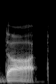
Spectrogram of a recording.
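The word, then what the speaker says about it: Daath: it's the invisible path called Dot. It's you know, spelled D AATH, but it's you know, pronounced Dot, and it's the path to your own subconscious or your unconscious.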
